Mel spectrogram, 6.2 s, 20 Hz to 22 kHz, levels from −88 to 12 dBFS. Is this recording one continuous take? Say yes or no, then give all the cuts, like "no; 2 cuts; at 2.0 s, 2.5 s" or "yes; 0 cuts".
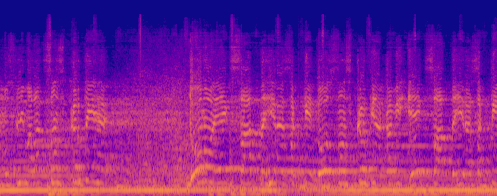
yes; 0 cuts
